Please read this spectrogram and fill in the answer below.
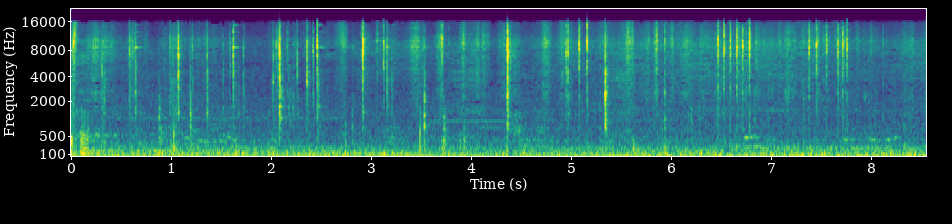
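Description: Scattered metallic clicks and taps from a socket wrench and extension working at the engine's timing sprocket, with a quick run of clicks near the end, over a steady low hum.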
